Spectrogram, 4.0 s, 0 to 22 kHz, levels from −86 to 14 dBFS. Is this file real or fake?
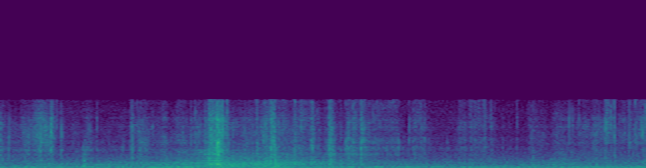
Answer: real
